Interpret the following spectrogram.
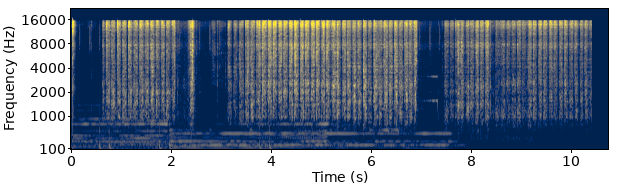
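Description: A small cut piece of clear plastic rubbed back and forth against sandpaper in quick, rapid strokes, smoothing its edges, with two brief pauses. It follows a single snip of scissors at the very start.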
